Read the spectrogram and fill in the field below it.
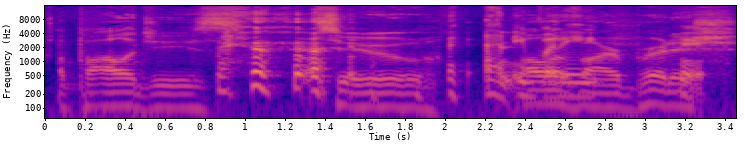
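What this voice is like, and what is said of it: Exaggerated fake British accent. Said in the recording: “has decided to do the entire podcast in a British accent. ... We got a little Dick Van Dyke on you there for a sec.”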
